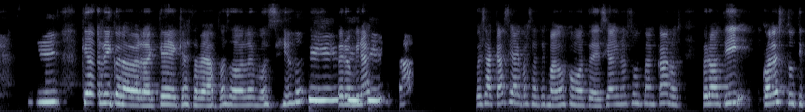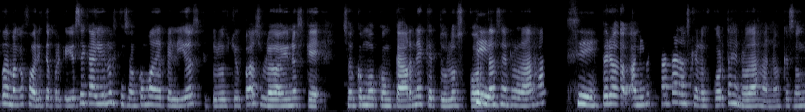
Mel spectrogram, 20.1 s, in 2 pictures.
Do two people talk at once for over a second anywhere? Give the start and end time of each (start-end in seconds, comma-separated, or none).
none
